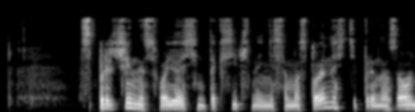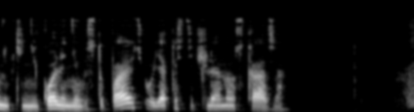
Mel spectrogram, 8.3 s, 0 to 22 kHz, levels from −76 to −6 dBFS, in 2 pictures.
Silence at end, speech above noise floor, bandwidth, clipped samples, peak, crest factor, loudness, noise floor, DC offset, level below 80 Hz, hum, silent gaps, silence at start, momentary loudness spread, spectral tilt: 1.3 s; 57 dB; 11.5 kHz; under 0.1%; 0 dBFS; 22 dB; -21 LUFS; -77 dBFS; under 0.1%; -66 dBFS; none; none; 0.8 s; 11 LU; -4.5 dB/octave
